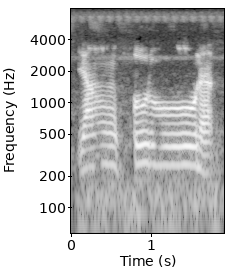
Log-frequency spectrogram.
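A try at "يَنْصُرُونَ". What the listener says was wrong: জি মাশাআল্লাহ, ইয়ানসুরুনা।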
